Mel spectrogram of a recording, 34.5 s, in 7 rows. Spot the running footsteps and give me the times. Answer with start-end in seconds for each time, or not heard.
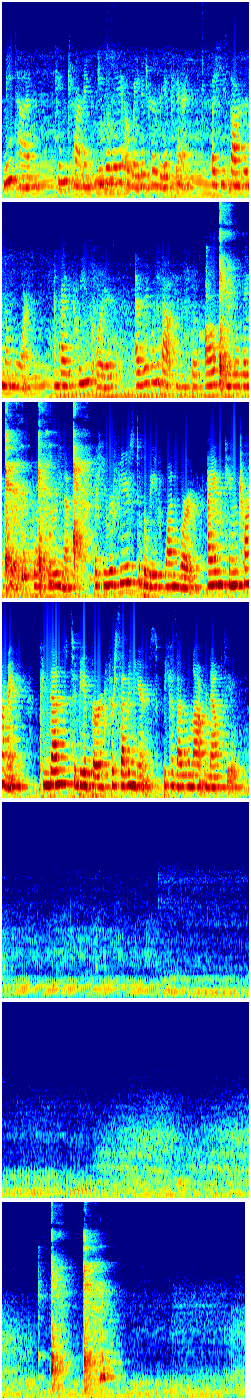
not heard.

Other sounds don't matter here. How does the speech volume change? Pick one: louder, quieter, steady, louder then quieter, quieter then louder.
louder.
